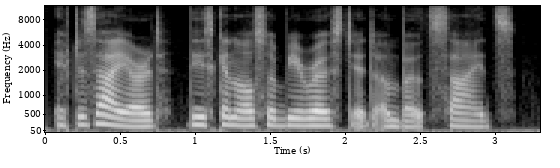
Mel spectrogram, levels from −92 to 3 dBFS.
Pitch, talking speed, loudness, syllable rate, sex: 190 Hz, 180 wpm, -17 LUFS, 5.3 syllables/s, female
